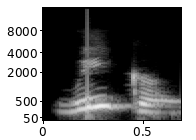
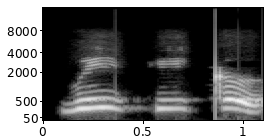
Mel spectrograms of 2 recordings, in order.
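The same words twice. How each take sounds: First: The middle h sound is not pronounced. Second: The middle h sound is clearly pronounced. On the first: The speaker calls it right. "You're not pronouncing that sound. So you're just pronouncing it as vehicle" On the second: The speaker calls it wrong. "You don't say vehicle"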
